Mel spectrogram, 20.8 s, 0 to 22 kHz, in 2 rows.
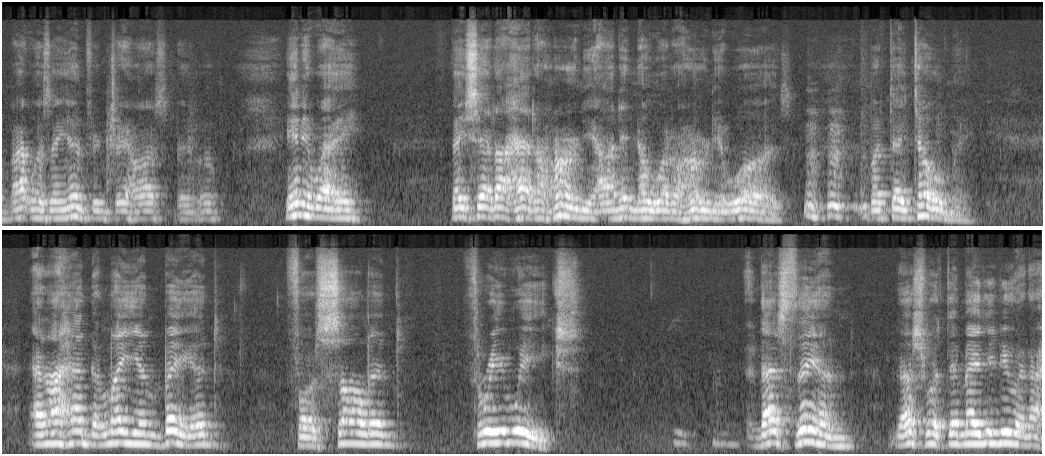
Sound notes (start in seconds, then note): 8.0 woman chuckles; 17.0 pause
